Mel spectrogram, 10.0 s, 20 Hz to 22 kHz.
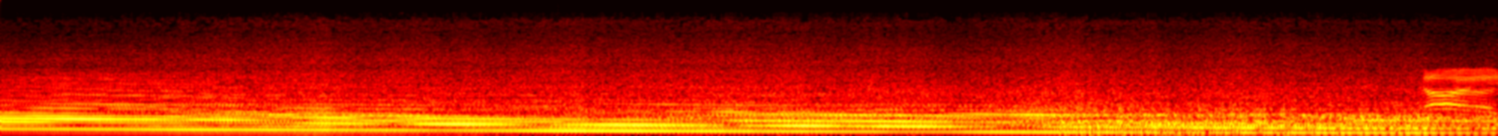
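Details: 2008 Suzuki GSX-R1000 on the dyno, warmed up, full-throttle pull: a smooth, even four-cylinder pull with no stumble or flat spot as revs sweep; the bike had a fueling issue a previous ECU map didn't fix, with a new fuel pump assembly fitted.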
